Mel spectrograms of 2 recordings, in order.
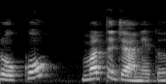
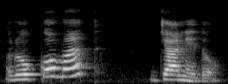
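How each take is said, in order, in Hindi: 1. 'roko' के ठीक बाद विराम है। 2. 'mat' के ठीक बाद विराम है। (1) "यहाँ पे रोको के बाद विराम चिन्ह लगा है" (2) "मतलब जाने दो उनको, रोको मत"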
